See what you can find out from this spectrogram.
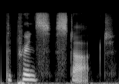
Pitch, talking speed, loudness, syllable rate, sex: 210 Hz, 150 wpm, -19 LUFS, 4.9 syllables/s, female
